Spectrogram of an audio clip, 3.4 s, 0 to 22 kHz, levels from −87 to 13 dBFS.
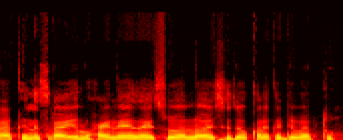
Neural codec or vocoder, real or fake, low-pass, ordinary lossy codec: none; real; 19.8 kHz; Opus, 24 kbps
